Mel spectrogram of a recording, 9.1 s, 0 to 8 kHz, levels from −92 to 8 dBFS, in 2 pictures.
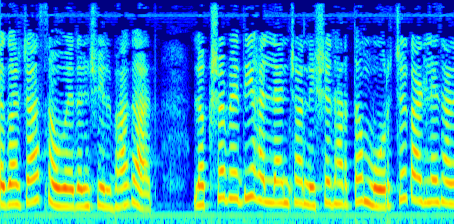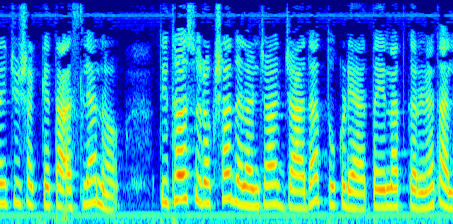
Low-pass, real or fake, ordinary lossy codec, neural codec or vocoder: none; real; none; none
